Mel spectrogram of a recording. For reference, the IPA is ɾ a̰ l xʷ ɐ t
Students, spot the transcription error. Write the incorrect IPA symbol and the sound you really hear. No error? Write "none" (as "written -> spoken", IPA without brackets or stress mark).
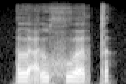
ɾ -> l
